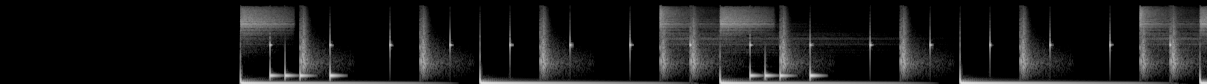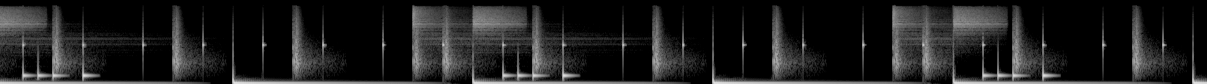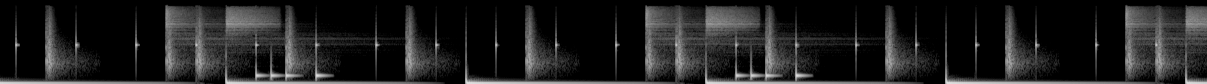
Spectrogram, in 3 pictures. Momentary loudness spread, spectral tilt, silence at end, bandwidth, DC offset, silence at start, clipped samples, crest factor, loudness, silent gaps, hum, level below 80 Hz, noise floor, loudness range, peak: 12 LU; -3.5 dB/octave; 0 s; 16.5 kHz; under 0.1%; 2.4 s; under 0.1%; 18 dB; -20 LUFS; none; none; -20 dBFS; under -90 dBFS; 3 LU; 0 dBFS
